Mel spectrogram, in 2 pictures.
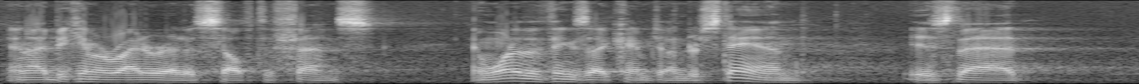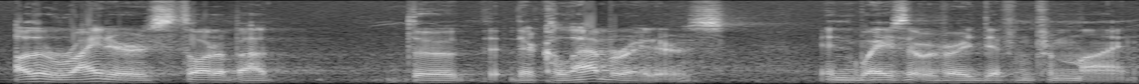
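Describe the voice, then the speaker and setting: A man's very deep, low voice, fairly quick yet broken by long, frequent pauses, with ordinary pitch variation, very even loudness and noticeable background noise. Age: 70s. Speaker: comic book writer and artist. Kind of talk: interview. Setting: comics convention.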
